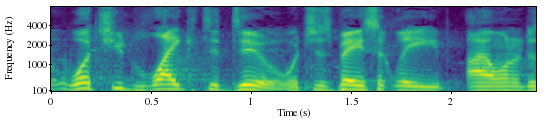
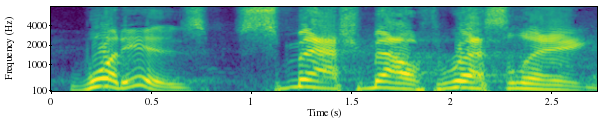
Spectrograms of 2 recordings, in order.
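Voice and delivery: dramatic announcer; 4 semitones higher, 6 dB louder, much slower than usual. Retold or imitated. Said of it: "They say".

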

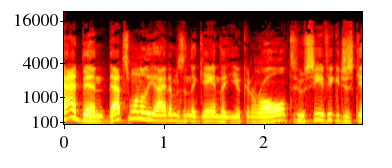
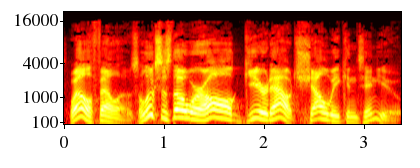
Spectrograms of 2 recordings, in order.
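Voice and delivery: booming announcer-style robot leader; announcer character voice; 3 semitones higher, 7 dB louder than usual. Acted. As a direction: announce it like a grand host. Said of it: "a little more announcery".

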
